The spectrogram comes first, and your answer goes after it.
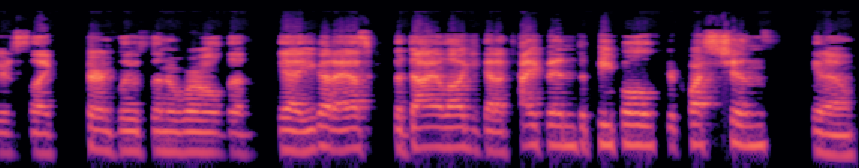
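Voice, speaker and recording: This is a man with an ordinary speaking voice at medium pitch. He talks at a moderate pace with fairly even intonation. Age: 30s. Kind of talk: casual chat.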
